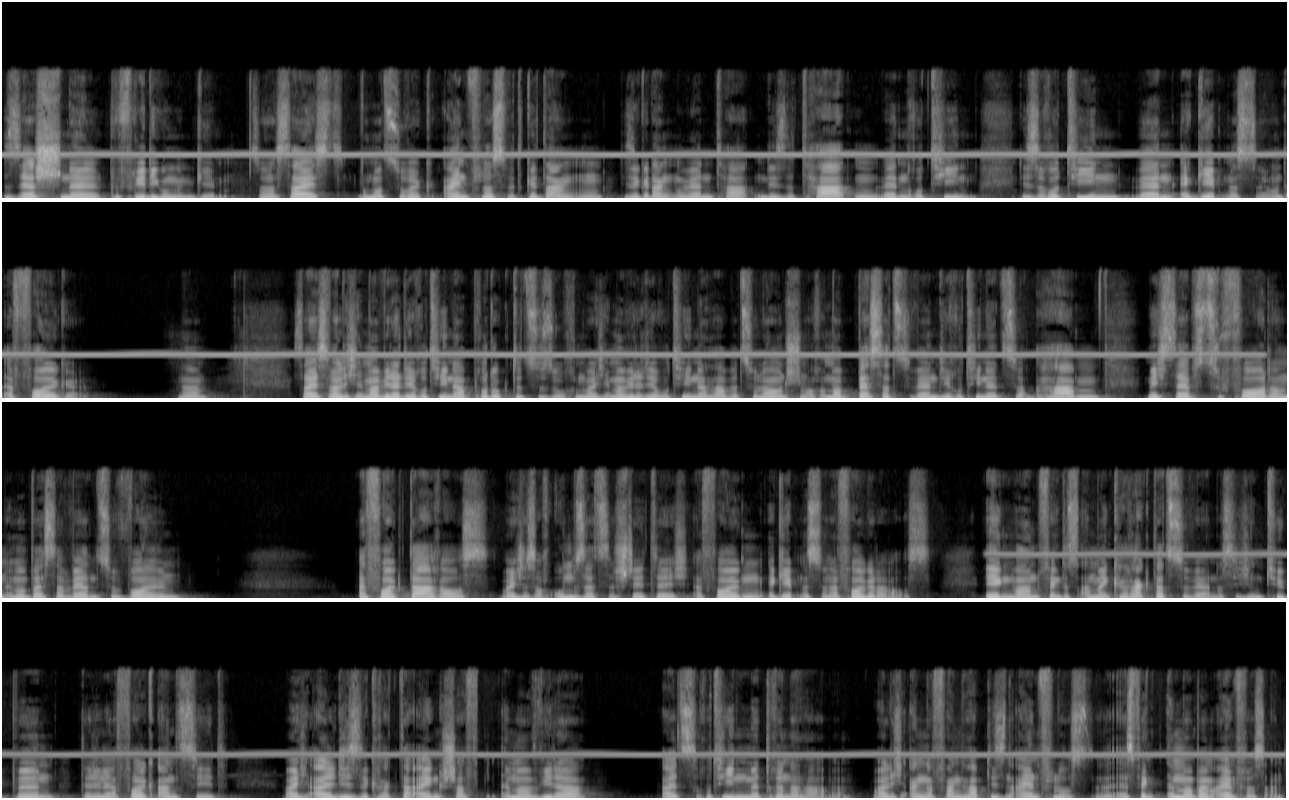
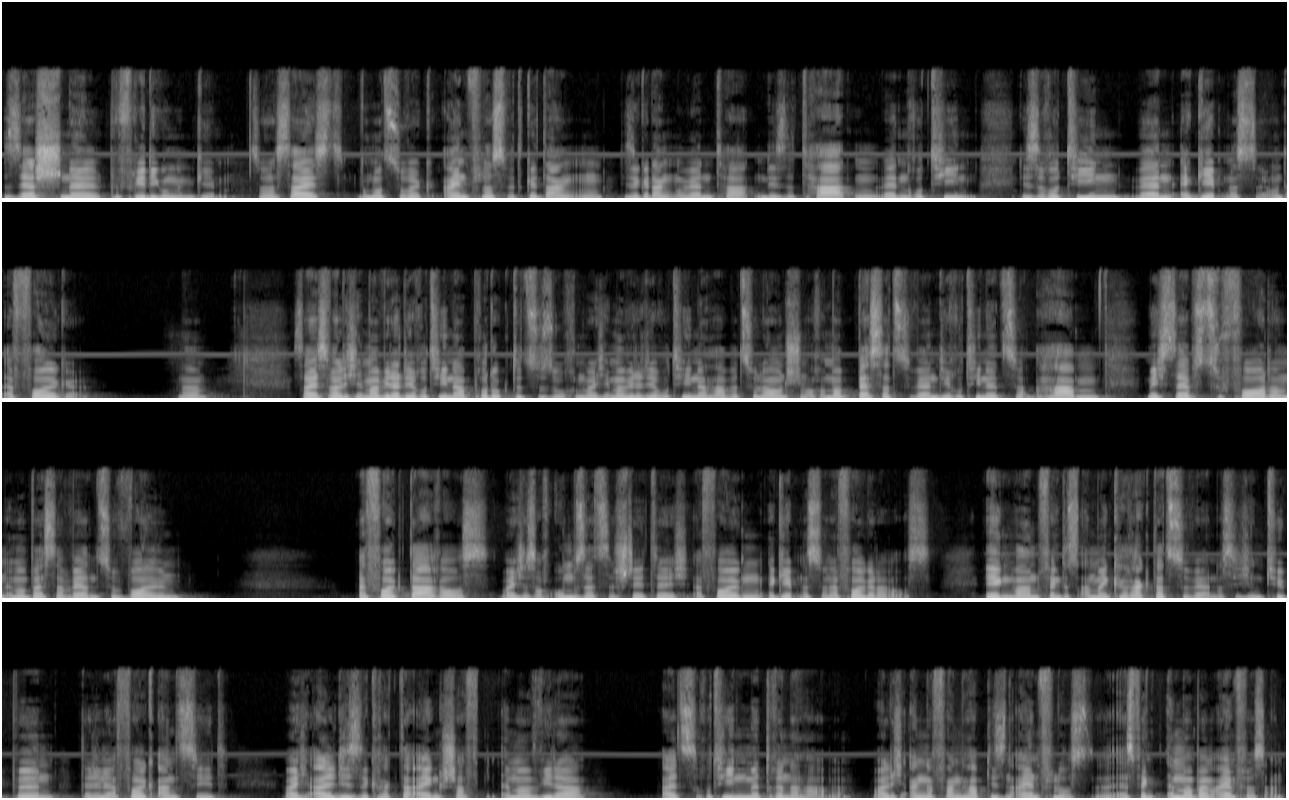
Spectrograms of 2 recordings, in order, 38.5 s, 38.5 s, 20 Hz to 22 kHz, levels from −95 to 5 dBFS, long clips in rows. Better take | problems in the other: second | high-pitched whine; loud; until 19 s and from 27 s on; 5 kHz, 8 dB below the speech; faint in the second

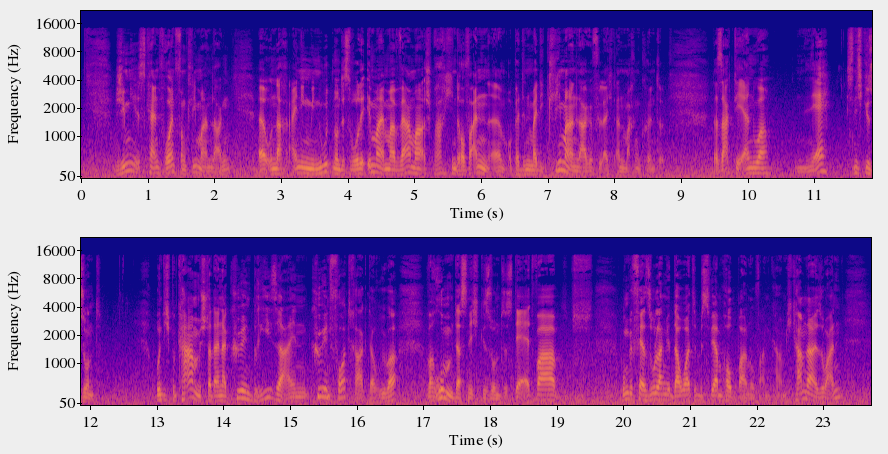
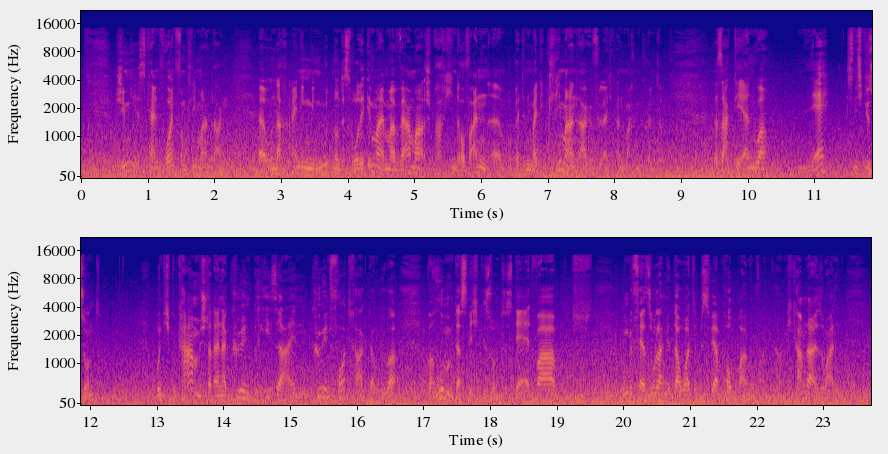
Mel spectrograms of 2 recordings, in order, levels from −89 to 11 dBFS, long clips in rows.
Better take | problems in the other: first | wind noise on the microphone; heavy; 8 dB below the speech; occasional gusts in the first

